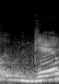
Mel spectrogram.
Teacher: ग का उच्चारण कंठ से होता है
